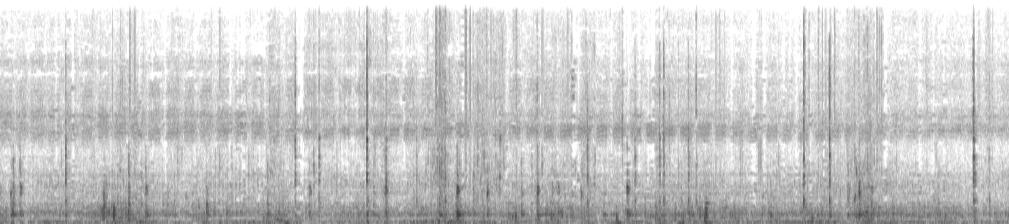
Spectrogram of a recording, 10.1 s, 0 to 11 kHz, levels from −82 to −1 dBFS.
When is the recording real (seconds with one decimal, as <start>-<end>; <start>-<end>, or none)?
0.0-3.0; 3.9-10.1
